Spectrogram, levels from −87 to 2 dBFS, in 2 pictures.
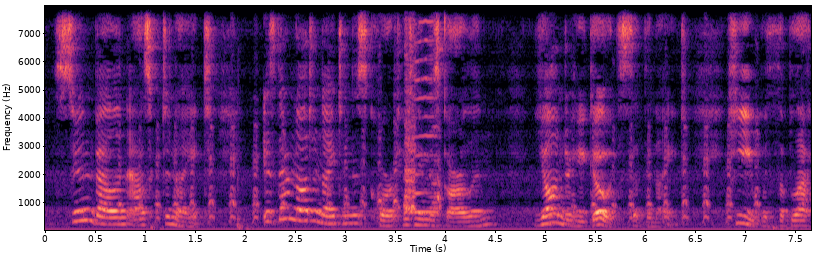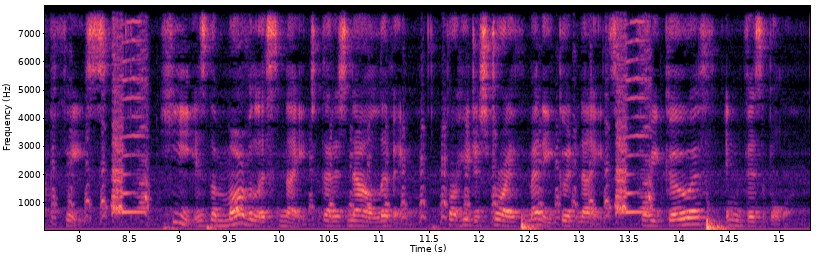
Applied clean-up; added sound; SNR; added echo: none; Chicken, rooster; 7 dB; reverberation time 0.3 s.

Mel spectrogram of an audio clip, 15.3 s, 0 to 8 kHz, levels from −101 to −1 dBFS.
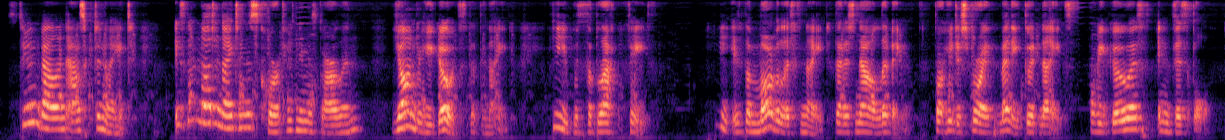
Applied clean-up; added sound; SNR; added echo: neural mask model DeepFilterNet 3.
